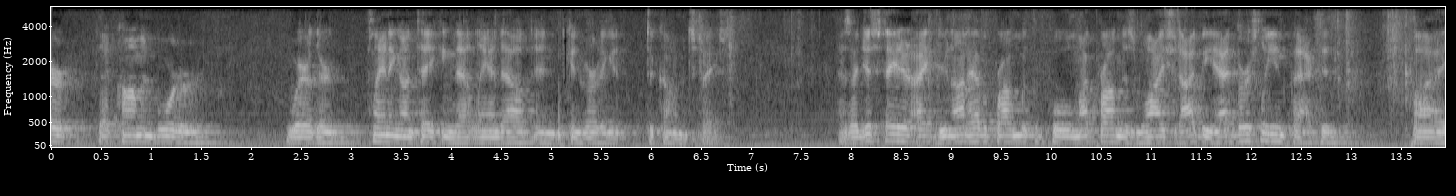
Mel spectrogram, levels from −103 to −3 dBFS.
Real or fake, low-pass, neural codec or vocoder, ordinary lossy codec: real; 5.4 kHz; none; AAC, 32 kbps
